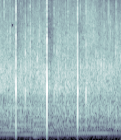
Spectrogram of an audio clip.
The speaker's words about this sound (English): Thanks for being here tonight. Yeah, you can clap again.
